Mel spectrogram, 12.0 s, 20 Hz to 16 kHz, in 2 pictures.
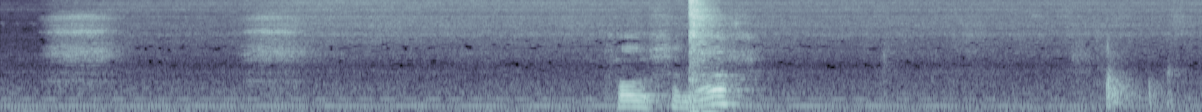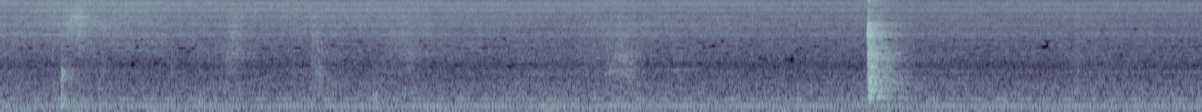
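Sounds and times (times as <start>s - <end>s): compressed air hiss from valve: 0.2s - 9.5s.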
